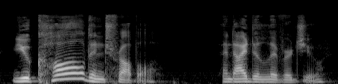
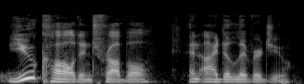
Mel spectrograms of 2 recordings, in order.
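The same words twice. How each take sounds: First: "called" lifted and pressed; stress on CALLED. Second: "You" leaned on, rest of "You called in trouble" lighter; stress on YOU. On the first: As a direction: punch the word "called". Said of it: "This is what I mean by emphasizing various words". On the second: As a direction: hit the word "You" at the start. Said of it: "So now I'm gonna read it again". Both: Shown as a demonstration.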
